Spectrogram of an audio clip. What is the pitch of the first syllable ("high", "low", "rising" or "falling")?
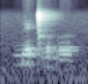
high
